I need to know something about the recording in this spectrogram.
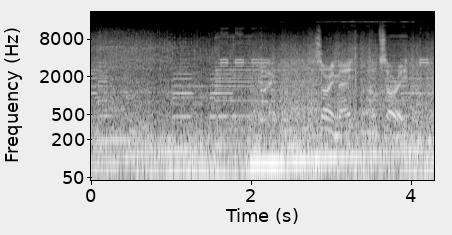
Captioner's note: car horns beeping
